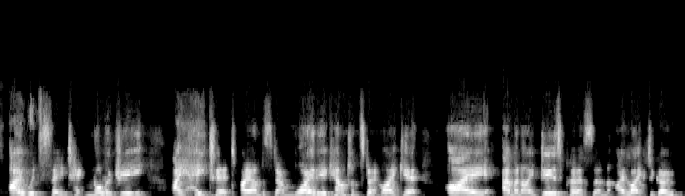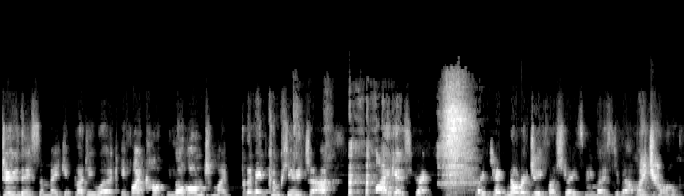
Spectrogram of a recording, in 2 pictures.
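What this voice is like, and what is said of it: Tense, stressed voice. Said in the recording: “You can hear the tension in your voice.”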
